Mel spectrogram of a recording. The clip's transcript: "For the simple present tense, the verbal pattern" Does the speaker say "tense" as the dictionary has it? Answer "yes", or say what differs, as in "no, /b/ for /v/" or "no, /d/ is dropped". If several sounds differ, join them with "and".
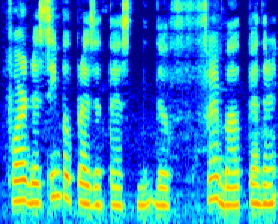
no, /n/ is dropped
